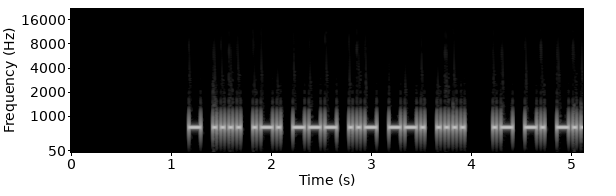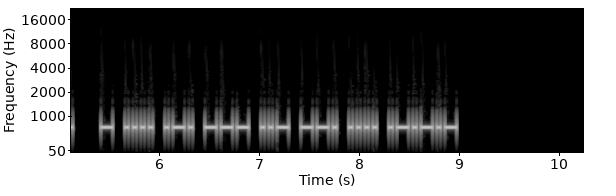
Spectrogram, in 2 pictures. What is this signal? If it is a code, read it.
Morse code, heard as a keyed tone, about 30 wpm, 700 Hz. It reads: THROUGH AND THROUGH.
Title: Sentences from Top 1000 Words - Review Part 1 - 30wpm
